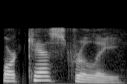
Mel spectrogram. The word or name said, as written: orchestrally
